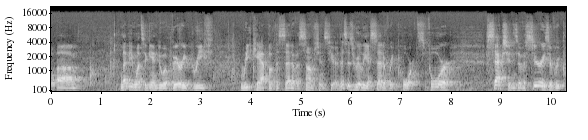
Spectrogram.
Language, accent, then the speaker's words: English; Chicago, Illinois, United States; I'm here from Chicago for a period of time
